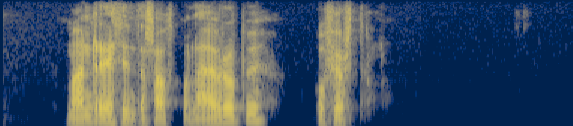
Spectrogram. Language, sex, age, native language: Icelandic, male, 30-39, Icelandic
